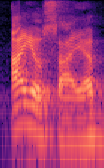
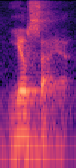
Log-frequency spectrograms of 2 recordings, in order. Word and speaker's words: Josiah: So it looks like it would pronounce Iosiah, but it's just Yosiah.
